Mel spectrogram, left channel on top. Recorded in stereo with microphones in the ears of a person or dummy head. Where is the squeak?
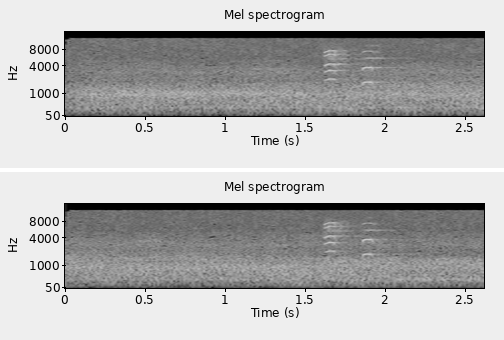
Centre (ahead or behind), 1.3 m.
